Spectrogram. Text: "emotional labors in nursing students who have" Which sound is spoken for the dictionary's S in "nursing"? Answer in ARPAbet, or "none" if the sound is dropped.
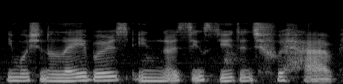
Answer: S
